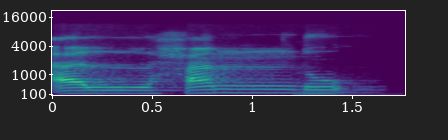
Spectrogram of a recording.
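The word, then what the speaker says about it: الحمد: Dan lam ketika sukun, ya dia disempurnakan pengucapannya alhamdu. Tidak boleh tidak boleh mantul atau alhamdu. Ya, disempurnakan bal ketika dia sukun bal dan diletakkan lidah itu di atas. Alhamdu tidak langsung buru-buru diangkat.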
